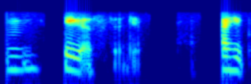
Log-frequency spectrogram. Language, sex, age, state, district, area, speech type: Assamese, female, 60+, Assam, Lakhimpur, urban, conversation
